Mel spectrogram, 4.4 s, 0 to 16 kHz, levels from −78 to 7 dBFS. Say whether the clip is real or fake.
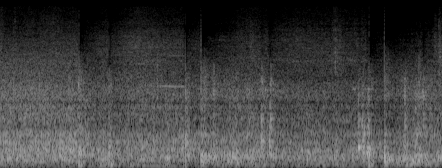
real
